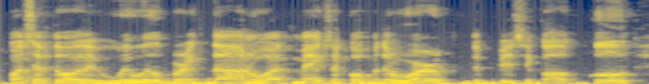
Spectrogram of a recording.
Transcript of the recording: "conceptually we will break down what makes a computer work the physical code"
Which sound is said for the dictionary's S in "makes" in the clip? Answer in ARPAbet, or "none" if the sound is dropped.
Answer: S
